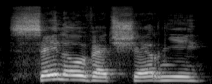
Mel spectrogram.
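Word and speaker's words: Čelovečernji: This year I reviewed, okay, how do I pronounce this damn thing? Celovecernji the Kid.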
